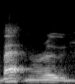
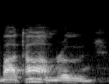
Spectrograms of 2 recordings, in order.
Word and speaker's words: Baton Rouge: Everybody else pronounces it Baton Rouge, but we pronounce it Baton Rouge.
